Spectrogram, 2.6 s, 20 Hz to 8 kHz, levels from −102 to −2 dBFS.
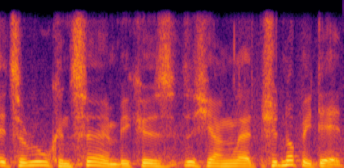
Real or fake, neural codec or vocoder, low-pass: real; none; 7.2 kHz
